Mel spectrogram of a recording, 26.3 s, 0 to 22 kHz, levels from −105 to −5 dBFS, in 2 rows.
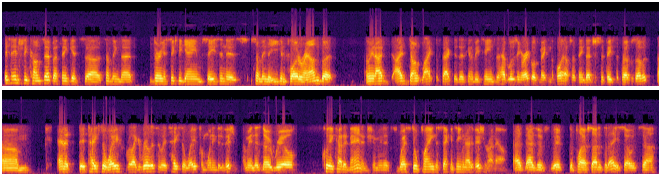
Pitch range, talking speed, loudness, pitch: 110-125 Hz, 230 wpm, -15 LUFS, 115 Hz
